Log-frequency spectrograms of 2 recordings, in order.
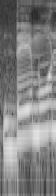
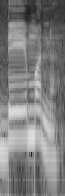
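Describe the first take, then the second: First: डेमोन with a long o in the ending; mispronunciation of demon. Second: डेमन said with a short unstressed "man" ending; correct pronunciation of demon. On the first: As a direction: say डेमोन as day-MOAN. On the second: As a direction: say डेमन as DAY-mun, no long o. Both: Shown as a demonstration. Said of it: "डेमोन नहीं पढ़ना है".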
